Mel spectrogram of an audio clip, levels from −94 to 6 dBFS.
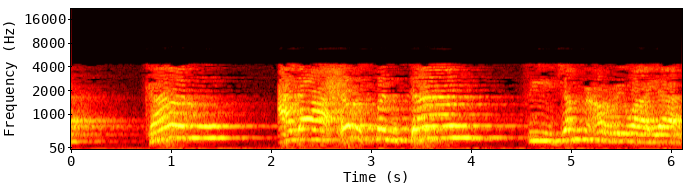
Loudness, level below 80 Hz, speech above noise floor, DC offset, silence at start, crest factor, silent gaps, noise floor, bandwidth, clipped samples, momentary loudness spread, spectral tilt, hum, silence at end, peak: -17 LUFS; -58 dBFS; 22 dB; 0.3%; 0 s; 12 dB; none; -39 dBFS; 4.6 kHz; under 0.1%; 16 LU; -2 dB/octave; none; 0 s; -4 dBFS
